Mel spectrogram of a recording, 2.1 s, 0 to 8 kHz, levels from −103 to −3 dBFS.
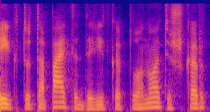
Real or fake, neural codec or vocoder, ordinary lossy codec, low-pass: fake; codec, 16 kHz, about 1 kbps, DyCAST, with the encoder's durations; MP3, 48 kbps; 7.2 kHz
